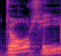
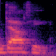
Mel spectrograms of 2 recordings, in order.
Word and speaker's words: Doughty: D-O-U-G-H-T-Y, sounds like an Irish name, and I'm Irish and I can't even pronounce that. Tell me about Caitlin Doughty, or Doughty, how do you pronounce it, and who is she? – Caitlin Doughty. Caitlin Doughty. – Doughty, thank you.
